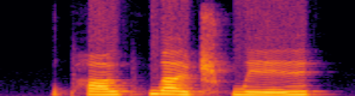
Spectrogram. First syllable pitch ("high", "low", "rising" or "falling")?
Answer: rising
